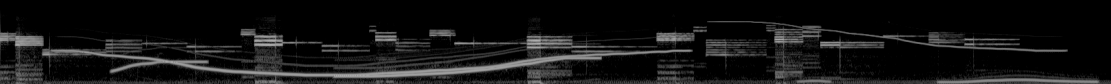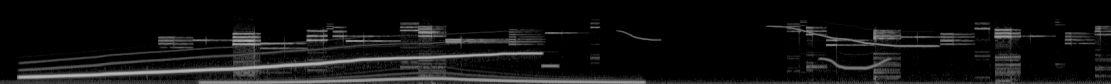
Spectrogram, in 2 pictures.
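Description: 1950s electronic tape music of pure electronic tones: long smooth glides that sweep down and back up in pitch, over a low steady hum and scattered short high beeps. Low tones swell up and down in slow arches, and near the end the sound drops out for about a second before more glides and beeps return.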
